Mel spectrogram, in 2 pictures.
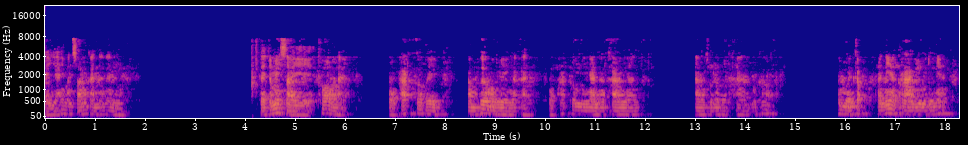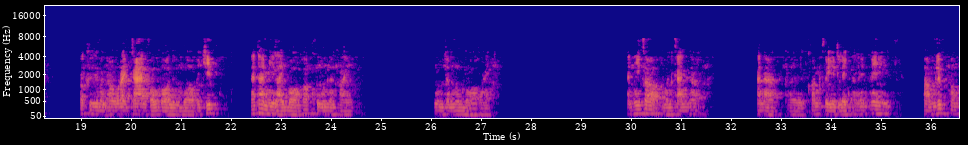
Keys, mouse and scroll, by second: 3.1 click, 3.4-4.8 scroll, 5.4 middle click, 5.6 shift+middle click, 7.3 click, 9.0 middle click, 10.7 click, 11.3 click, 12.1 click, 13.8 click, 15.2 shift+middle click, 16.0 middle click, 27.3 middle click, 29.5 shift+middle click, 30.3 click, 36.1 click.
